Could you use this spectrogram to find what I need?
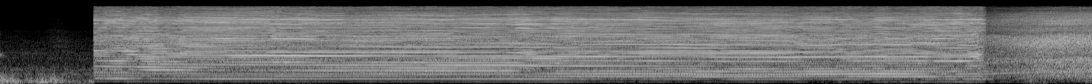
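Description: An angle grinder whines steadily as it cuts steel.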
